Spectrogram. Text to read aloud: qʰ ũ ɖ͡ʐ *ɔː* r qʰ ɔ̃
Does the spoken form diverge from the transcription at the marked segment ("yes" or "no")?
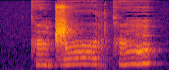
no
